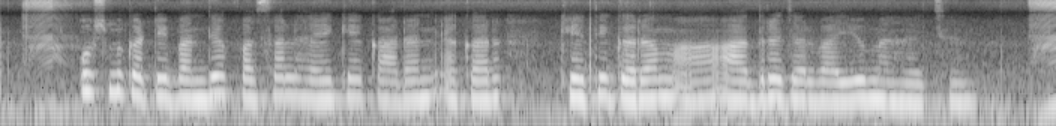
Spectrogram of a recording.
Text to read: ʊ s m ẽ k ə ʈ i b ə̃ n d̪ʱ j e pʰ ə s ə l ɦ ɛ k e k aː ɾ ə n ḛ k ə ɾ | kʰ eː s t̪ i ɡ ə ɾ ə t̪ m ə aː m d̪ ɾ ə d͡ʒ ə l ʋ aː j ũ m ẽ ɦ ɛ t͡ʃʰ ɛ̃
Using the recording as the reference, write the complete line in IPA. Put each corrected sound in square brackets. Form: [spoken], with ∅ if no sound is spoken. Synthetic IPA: ʊ s m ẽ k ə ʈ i b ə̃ n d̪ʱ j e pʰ ə s ə l ɦ ɛ k e k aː ɾ ə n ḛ k ə ɾ | kʰ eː [∅] t̪ i ɡ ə ɾ ə [∅] m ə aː [∅] d̪ ɾ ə d͡ʒ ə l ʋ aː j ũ m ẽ ɦ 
